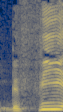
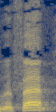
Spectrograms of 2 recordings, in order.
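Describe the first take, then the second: First: The word ends with an 'ee' vowel. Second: The word ends with an 'eh' vowel. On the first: The speaker calls it right. "it has to be befi" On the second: The speaker calls it wrong. "as opposed to befe"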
